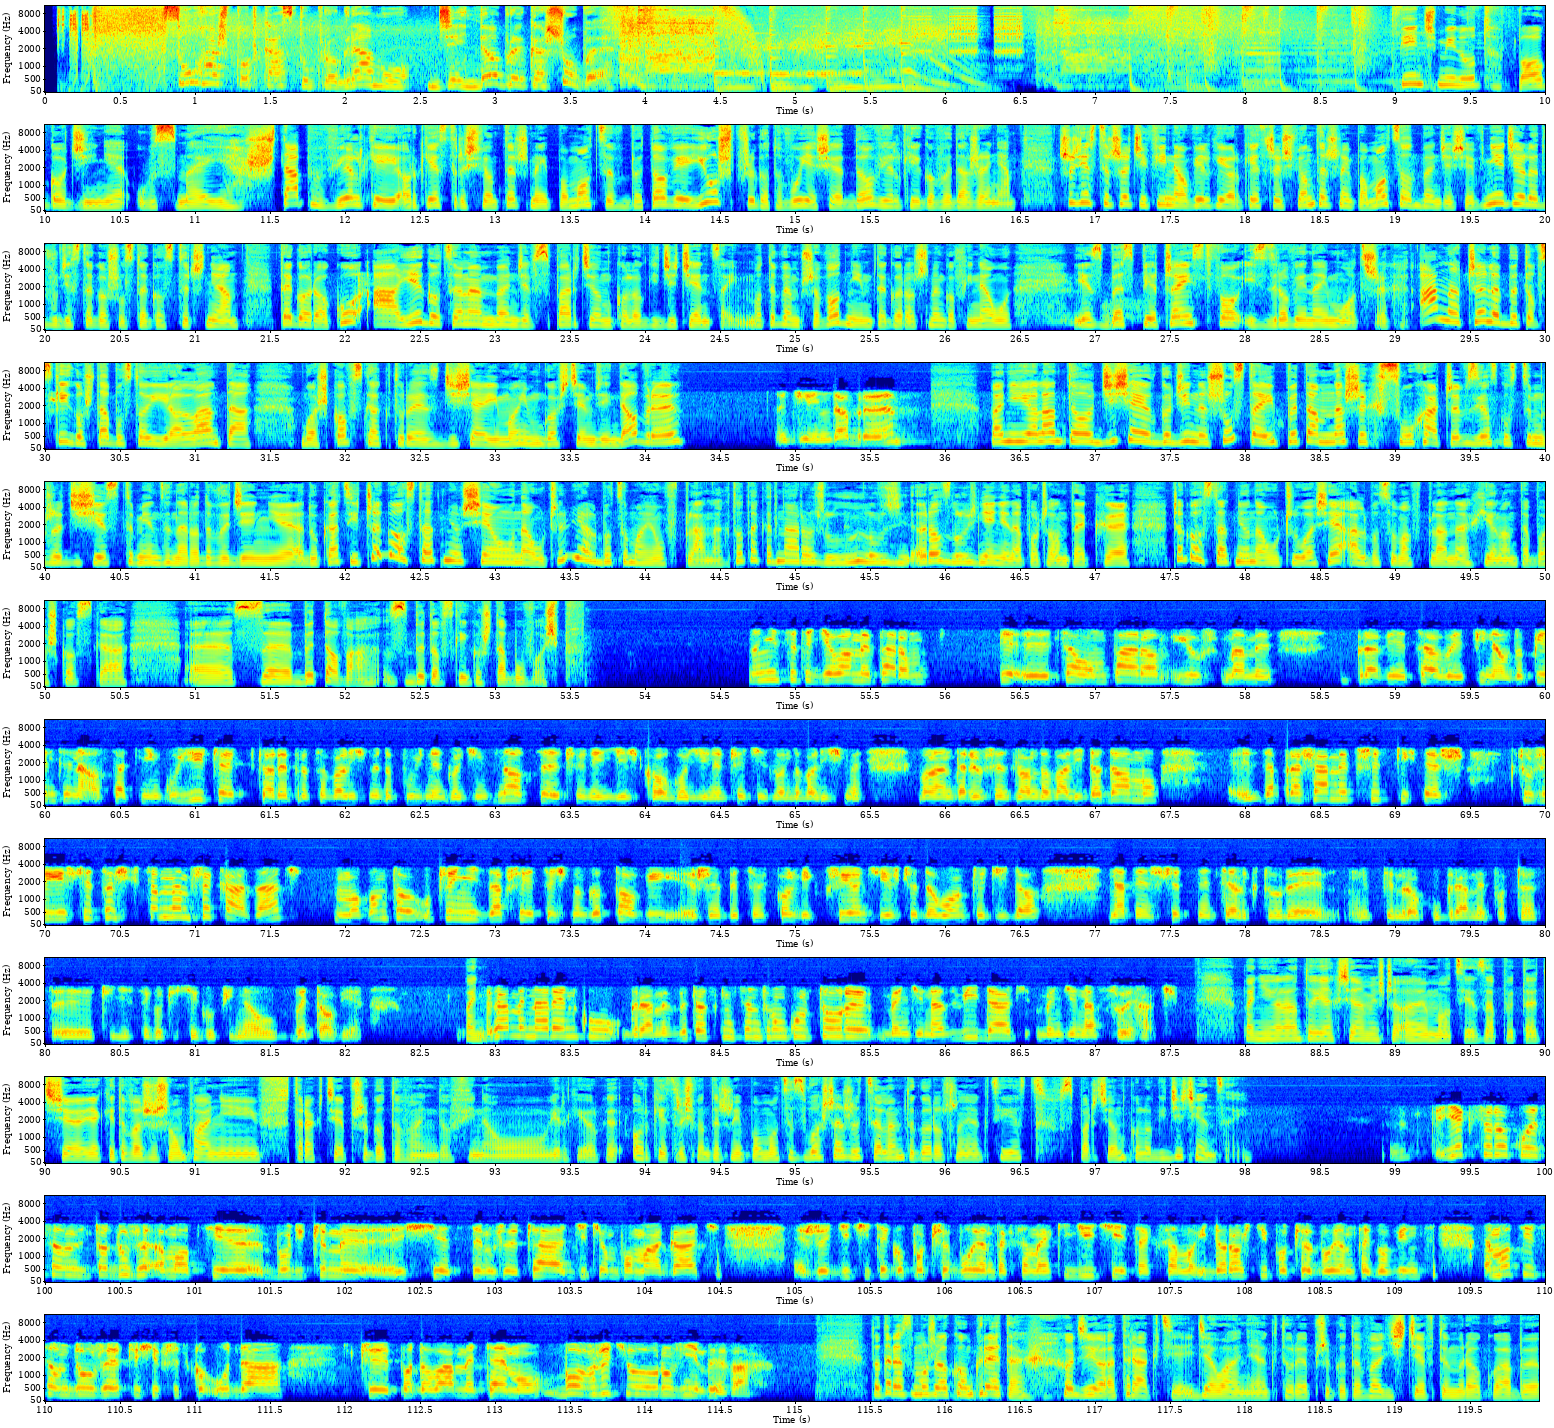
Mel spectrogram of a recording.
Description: W studiu Radia KASZËBË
